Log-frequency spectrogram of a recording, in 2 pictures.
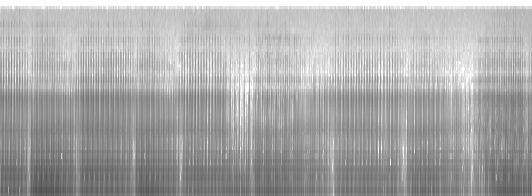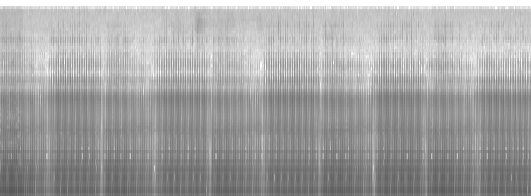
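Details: Domestic cat purring steadily, a deep rumbling drone with layered low harmonics, broken by short breath pauses roughly every second as the purr alternates with each inhale and exhale; quiet indoor background.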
